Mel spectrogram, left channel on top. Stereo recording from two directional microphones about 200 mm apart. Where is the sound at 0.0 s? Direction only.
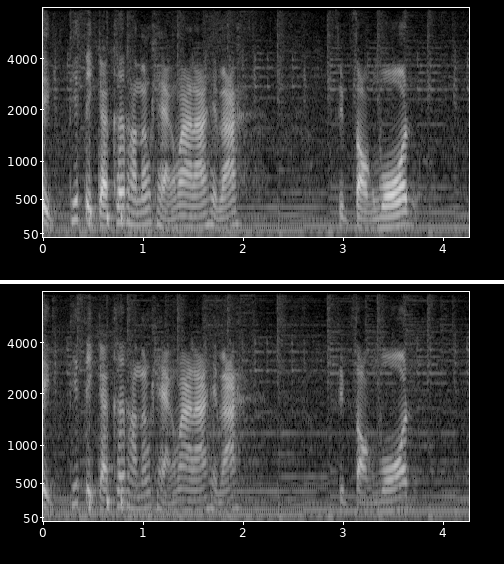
55° left (ahead or behind).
